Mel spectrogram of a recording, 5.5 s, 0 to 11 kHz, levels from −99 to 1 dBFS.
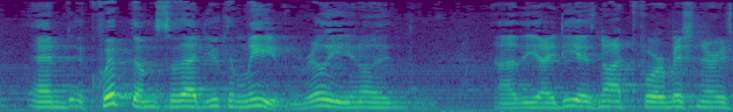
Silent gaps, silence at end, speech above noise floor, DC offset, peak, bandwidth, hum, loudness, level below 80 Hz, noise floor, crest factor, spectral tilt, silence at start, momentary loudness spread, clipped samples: none; 0 s; 23 dB; under 0.1%; -10 dBFS; 11 kHz; none; -29 LUFS; -58 dBFS; -52 dBFS; 20 dB; -6.5 dB/octave; 0 s; 12 LU; under 0.1%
